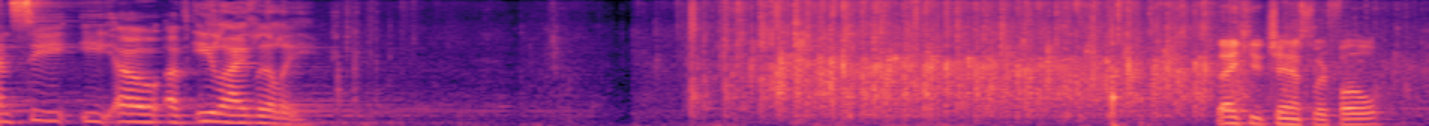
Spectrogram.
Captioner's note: applause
